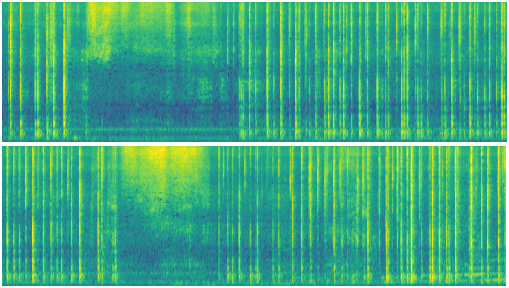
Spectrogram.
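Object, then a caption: Hardcover book with paper dust jacket. A solid *Ninth House* hardcover with a paper dust jacket, held in hand, is tapped quickly with long nails on the jacket. The result is a rapid run of short, dry, papery clicks with a low-mid body, pausing briefly twice before resuming.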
